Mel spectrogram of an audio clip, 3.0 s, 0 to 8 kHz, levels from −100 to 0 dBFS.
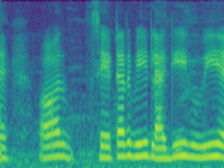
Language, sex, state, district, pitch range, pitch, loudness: Hindi, female, Jharkhand, Palamu, 195-220 Hz, 210 Hz, -14 LUFS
